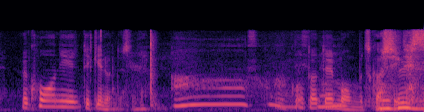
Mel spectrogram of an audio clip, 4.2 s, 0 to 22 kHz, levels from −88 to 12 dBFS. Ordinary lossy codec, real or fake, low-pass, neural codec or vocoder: none; real; 7.2 kHz; none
